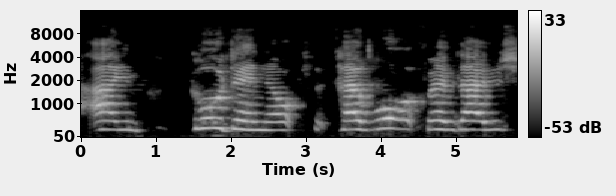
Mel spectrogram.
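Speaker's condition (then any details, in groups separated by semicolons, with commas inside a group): Cerebral palsy; slow speech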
